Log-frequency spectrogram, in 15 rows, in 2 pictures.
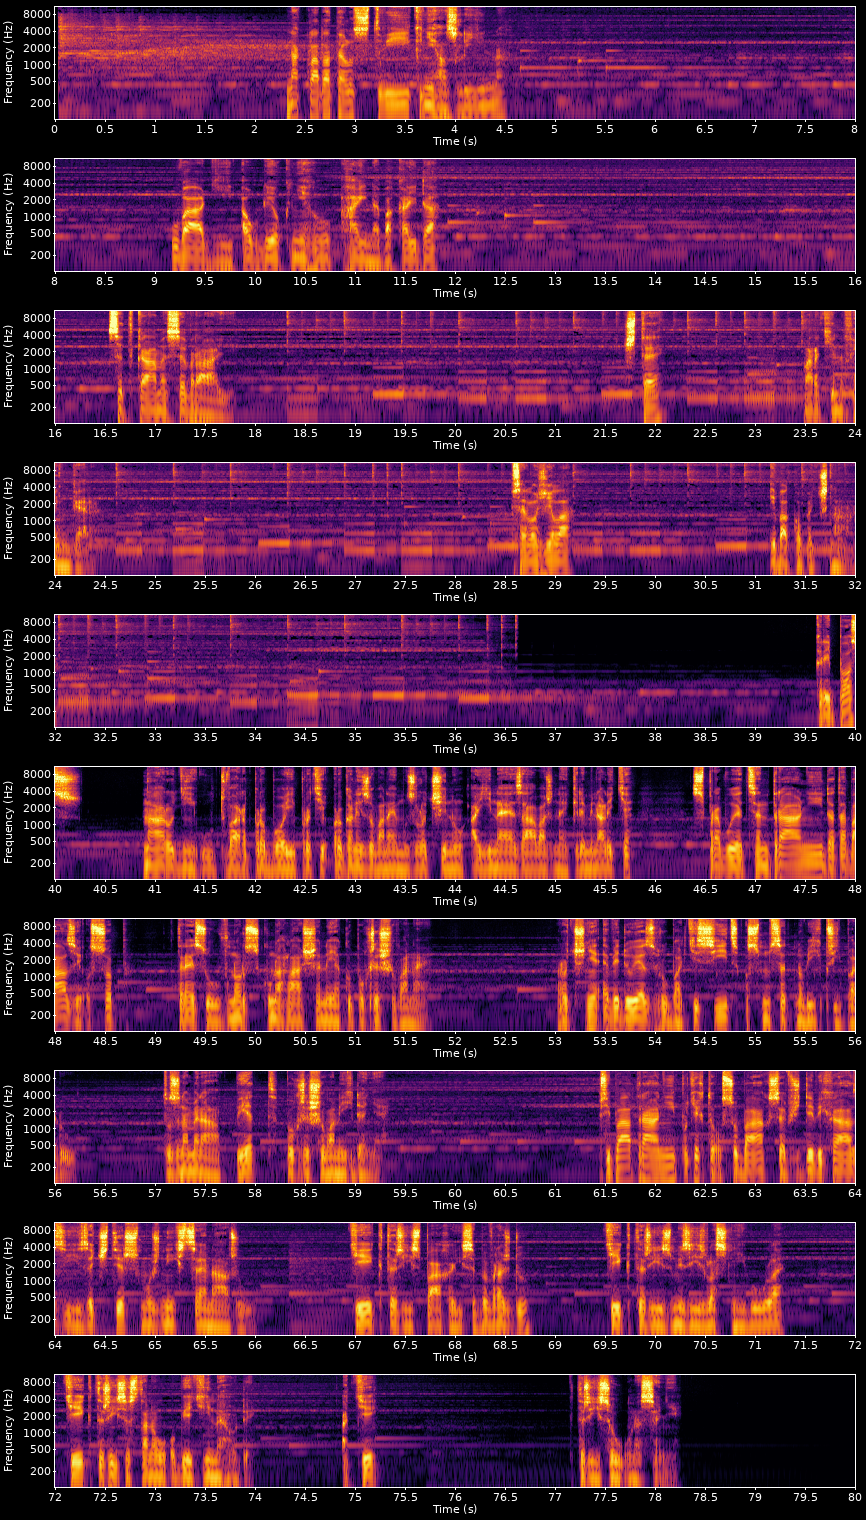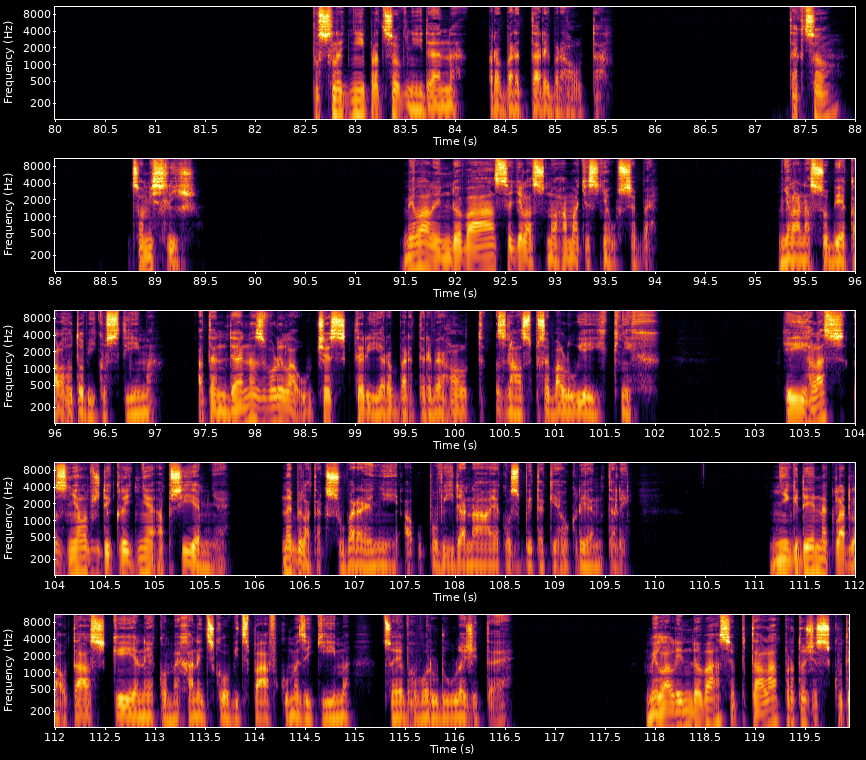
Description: Interpret:  Martin Finger
AudioKniha ke stažení, 125 x mp3, délka 12 hod. 18 min., velikost 667,6 MB, česky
